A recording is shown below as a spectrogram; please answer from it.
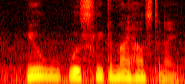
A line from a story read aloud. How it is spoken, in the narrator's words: says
